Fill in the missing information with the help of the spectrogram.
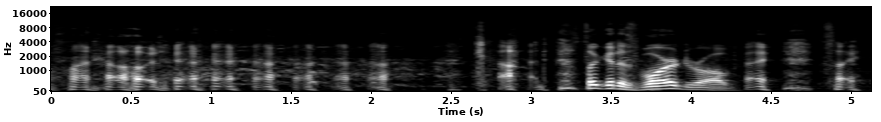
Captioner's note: more laughter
